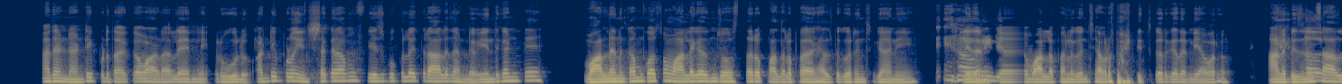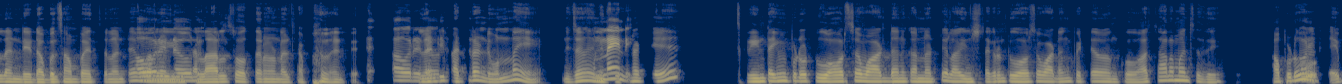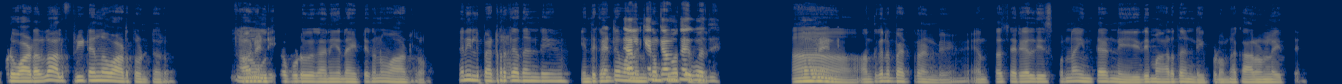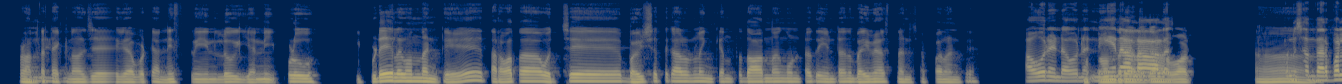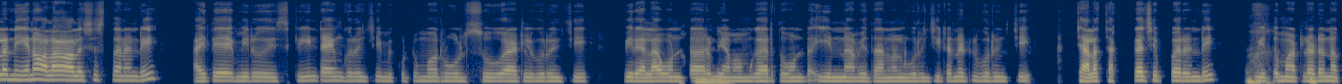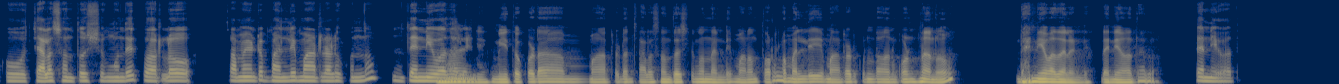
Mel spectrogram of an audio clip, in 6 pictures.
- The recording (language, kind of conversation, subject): Telugu, podcast, స్క్రీన్ టైమ్‌కు కుటుంబ రూల్స్ ఎలా పెట్టాలి?
- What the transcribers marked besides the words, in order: in English: "ఫేస్‌బుక్‌లో"; in English: "ఇన్కమ్"; "ప్రజల" said as "పదల"; in English: "హెల్త్"; chuckle; chuckle; in English: "బిజినెస్"; chuckle; in English: "స్క్రీన్ టైమ్"; in English: "టూ అవర్స్"; in English: "ఇన్‌స్టాగ్రామ్ టూ అవర్స్"; in English: "ఫ్రీ టైమ్‌లో"; in English: "నైట్‌గనీ"; in English: "ఇన్కమ్"; in English: "ఇన్కమ్"; in English: "స్క్రీన్ టైమ్"; tapping; "ఇన్ని" said as "ఇన్న"; chuckle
